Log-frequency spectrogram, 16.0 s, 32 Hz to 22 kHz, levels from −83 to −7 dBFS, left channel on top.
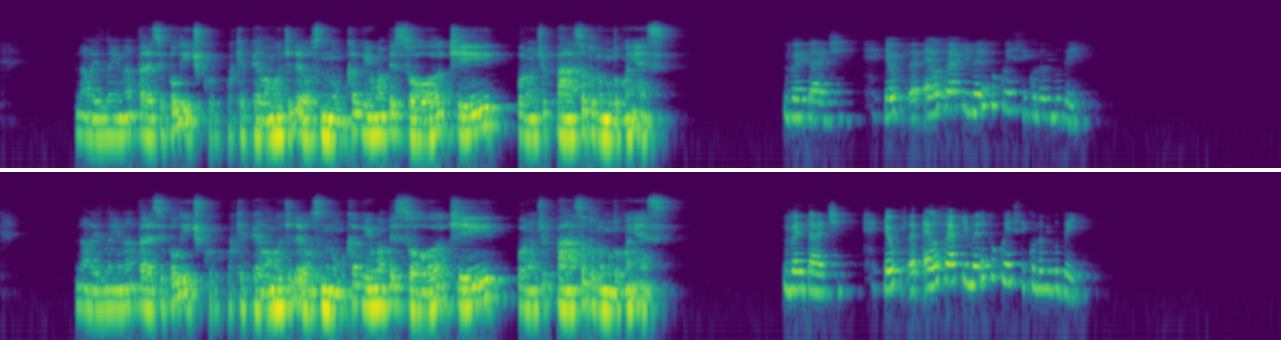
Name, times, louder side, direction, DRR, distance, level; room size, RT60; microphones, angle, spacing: voice 1, 0.9-6.2 6.5-8.3, left 1 dB, 10° left, 1 dB, 0.4 m, -19 dB
voice 2, 9.8-10.5 10.8-13.5, right 4 dB, 65° right, 6 dB, 0.4 m, -23 dB
3.2 x 2.8 x 2.6 m, 0.63 s
head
